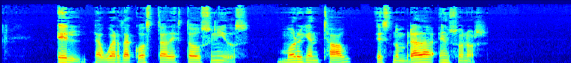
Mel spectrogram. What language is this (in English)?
Spanish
